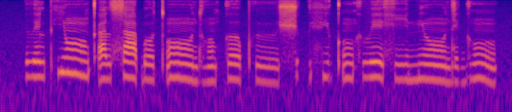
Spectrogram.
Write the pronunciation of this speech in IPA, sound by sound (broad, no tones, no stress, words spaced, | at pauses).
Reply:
ðelpʰjõːkʼal saɓo tʼõːdʱõ kɤpʰɯːʃ | fʲokʼũːxβexiː mʲõːde ɡʱũ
